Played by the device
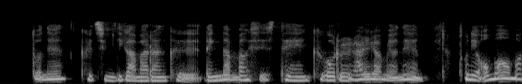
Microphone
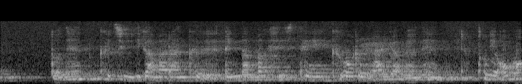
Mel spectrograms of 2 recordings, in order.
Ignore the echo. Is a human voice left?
No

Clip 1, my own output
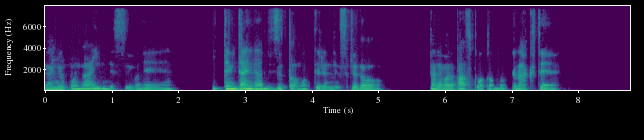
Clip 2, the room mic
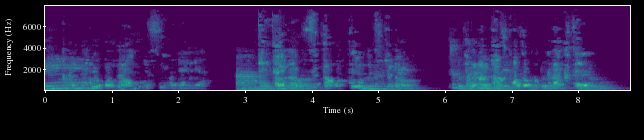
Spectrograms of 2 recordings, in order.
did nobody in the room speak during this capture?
No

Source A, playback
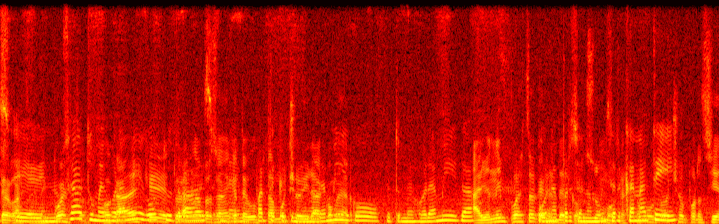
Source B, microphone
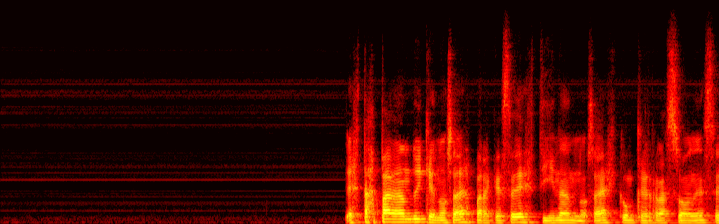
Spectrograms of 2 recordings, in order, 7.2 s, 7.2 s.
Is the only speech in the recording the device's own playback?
No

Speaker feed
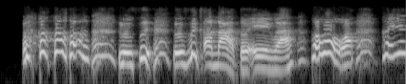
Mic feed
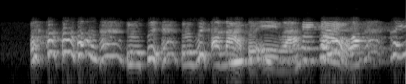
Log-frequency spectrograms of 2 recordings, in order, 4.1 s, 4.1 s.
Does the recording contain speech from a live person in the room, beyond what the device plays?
Yes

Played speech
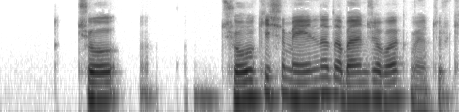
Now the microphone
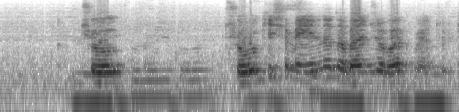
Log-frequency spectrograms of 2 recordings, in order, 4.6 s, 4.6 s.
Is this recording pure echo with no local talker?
No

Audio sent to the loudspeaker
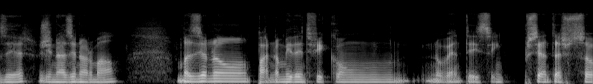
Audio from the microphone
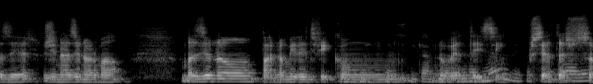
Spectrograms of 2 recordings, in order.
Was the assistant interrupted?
Yes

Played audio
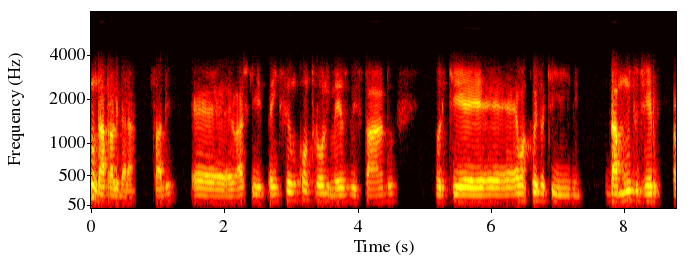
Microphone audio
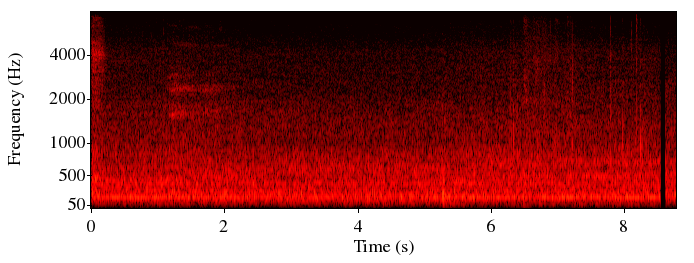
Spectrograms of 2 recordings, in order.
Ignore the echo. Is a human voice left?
No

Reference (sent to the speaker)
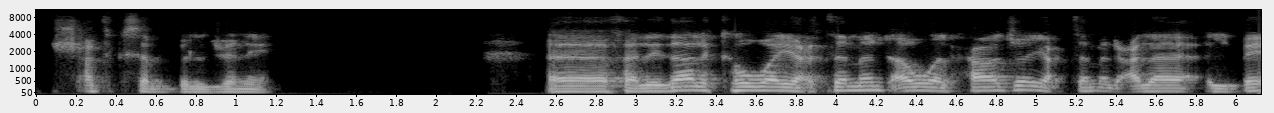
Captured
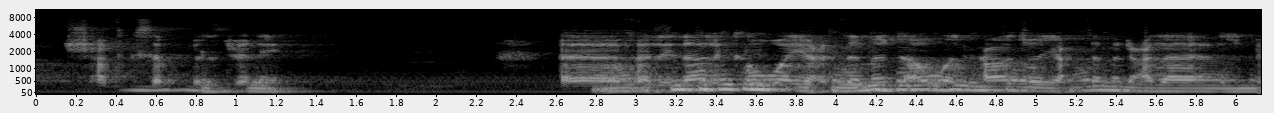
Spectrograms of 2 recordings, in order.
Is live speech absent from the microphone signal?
No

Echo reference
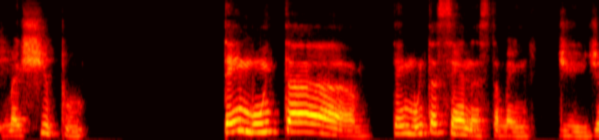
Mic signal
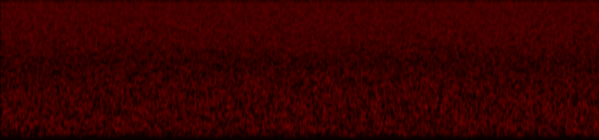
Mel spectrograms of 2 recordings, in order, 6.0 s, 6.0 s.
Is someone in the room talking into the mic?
No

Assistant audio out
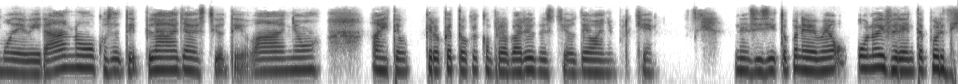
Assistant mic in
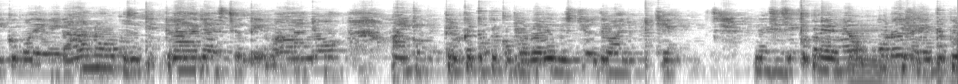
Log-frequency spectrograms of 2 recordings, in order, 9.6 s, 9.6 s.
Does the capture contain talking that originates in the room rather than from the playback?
Yes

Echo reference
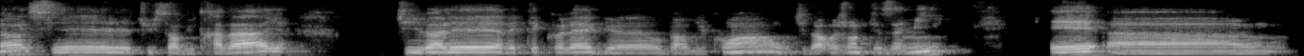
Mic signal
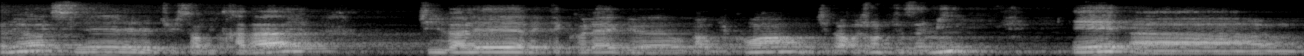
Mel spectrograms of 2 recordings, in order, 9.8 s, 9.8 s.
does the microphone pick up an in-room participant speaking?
No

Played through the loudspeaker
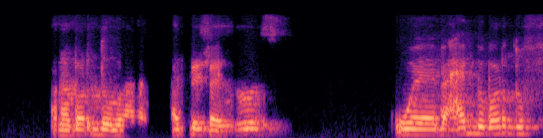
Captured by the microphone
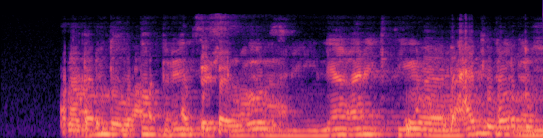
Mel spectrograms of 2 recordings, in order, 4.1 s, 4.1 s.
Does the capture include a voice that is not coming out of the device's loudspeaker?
Yes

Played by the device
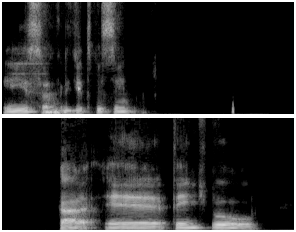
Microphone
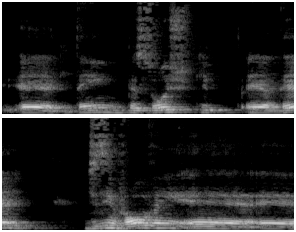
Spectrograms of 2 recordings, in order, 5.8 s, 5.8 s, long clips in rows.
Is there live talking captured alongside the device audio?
Yes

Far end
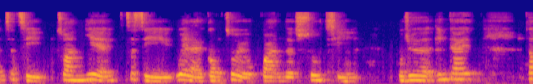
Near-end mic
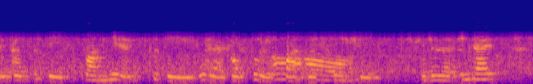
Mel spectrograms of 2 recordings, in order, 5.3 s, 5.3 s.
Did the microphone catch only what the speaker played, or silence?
No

